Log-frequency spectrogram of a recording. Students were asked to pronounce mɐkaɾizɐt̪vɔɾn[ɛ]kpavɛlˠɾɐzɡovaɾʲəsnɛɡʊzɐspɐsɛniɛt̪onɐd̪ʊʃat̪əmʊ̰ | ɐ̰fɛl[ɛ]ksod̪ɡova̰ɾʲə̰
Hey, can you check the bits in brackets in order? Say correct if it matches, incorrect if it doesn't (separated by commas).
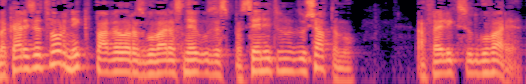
incorrect, incorrect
